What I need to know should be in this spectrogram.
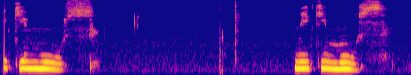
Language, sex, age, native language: Icelandic, female, 8, Serbo-Croatian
